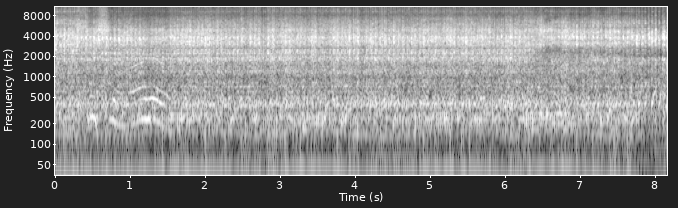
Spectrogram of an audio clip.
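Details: 1971 Johnson 20 HP two-stroke outboard warming up in test tank: uneven, burbly note lacking a clean crisp edge, unburned oil and gas in water after flushing; rich running from oversized high-speed main jet.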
